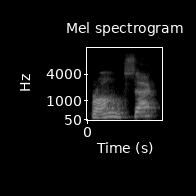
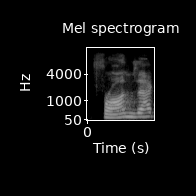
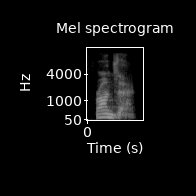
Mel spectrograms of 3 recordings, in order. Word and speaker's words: Franzak: Frongzak, come on. All right, have a seat. You are Frongzak? Franzak, C is silent. Franzak.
